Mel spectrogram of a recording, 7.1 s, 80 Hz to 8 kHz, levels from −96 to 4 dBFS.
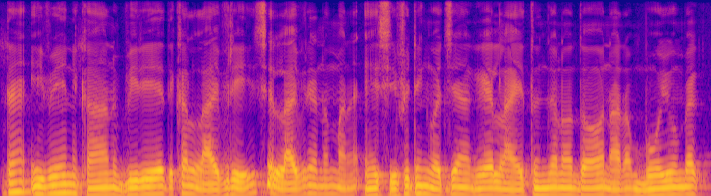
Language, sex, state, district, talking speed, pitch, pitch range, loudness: Chakma, male, Tripura, West Tripura, 170 wpm, 105 Hz, 100-115 Hz, -13 LUFS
